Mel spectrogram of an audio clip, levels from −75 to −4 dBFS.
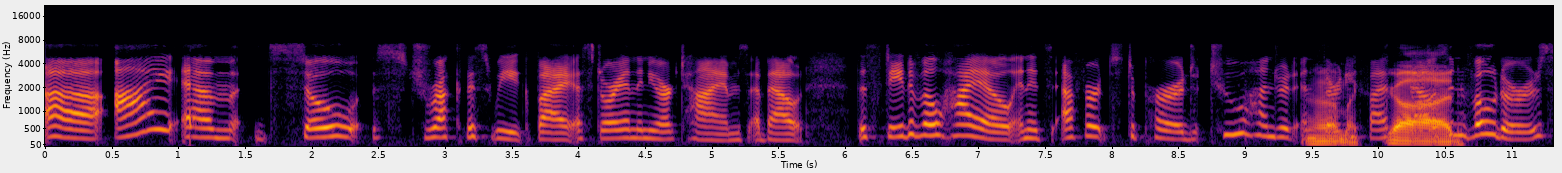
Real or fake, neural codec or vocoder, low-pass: fake; vocoder, 44.1 kHz, 128 mel bands every 256 samples, BigVGAN v2; 7.2 kHz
